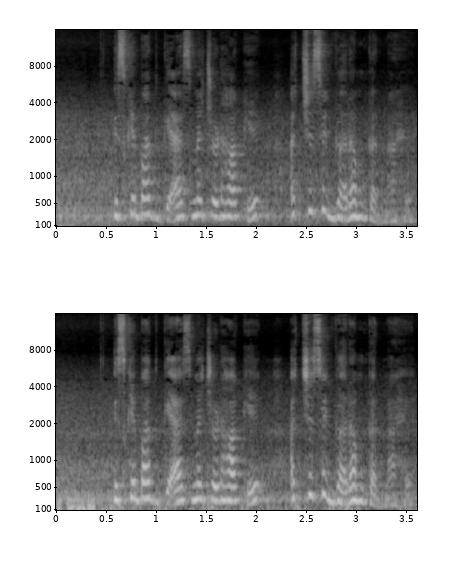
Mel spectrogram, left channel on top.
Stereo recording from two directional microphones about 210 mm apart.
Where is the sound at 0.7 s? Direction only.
5° right (ahead or behind).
